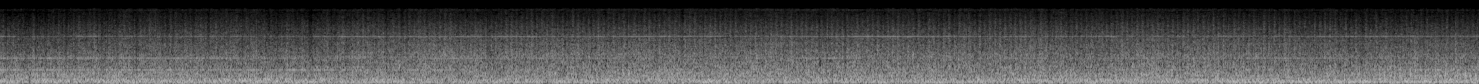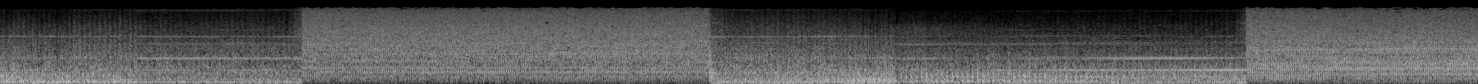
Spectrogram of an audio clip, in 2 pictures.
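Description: UH-1Y Venom helicopter heard from inside the cabin: steady rotor and turbine noise with a steady high whine over it. About eighteen seconds in, and again near the end, a harsher, higher rasp takes over for several seconds.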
